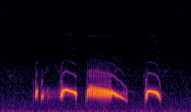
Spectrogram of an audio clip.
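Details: Decoy spotted dove coos once: a quick two-part stutter, a clean coo, a long rolling coo that falls away, and a short final hoot-like coo; no other sounds.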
